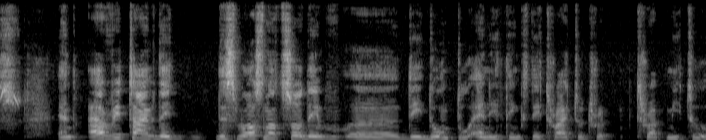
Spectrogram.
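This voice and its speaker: A man with a non-native accent talks at a fairly slow pace. His voice sits high for a man, with lively intonation. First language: not English. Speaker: self-styled advice giver. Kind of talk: monologue. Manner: halting.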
